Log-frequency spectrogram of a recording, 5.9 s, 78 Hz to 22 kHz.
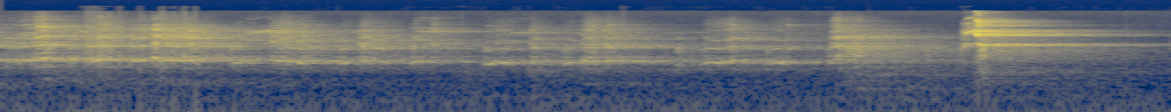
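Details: Peregrine falcon pair at a camera-watched nest in Orange, Australia, on 21 August 2023, the male delivering a live starling that the female declines. A steady run of rasping, ringing calls is followed by a loud, sharp cry near the end.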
